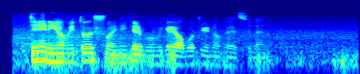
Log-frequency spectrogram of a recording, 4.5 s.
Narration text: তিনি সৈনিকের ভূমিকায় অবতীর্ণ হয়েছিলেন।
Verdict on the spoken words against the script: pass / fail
fail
